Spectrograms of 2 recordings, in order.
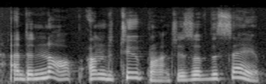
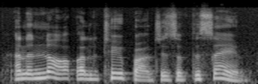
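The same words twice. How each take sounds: The two takes are said the same way.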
